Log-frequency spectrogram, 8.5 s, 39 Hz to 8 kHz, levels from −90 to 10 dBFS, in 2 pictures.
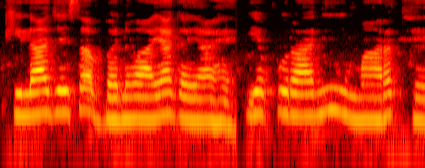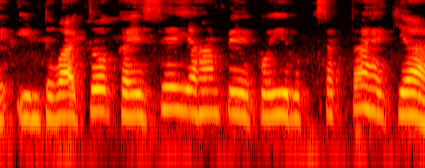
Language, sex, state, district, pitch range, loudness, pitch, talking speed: Hindi, female, Chhattisgarh, Bastar, 190-225 Hz, -30 LUFS, 210 Hz, 140 wpm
